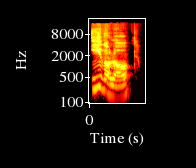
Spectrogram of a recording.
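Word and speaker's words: Ídolo: So Nigel said it right because he emphasized the right do. – Yeah. – The E, because so it's Idolo, but poor Ian was emphasizing the wrong thing, and he said the Idolo, and I said, damn it.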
